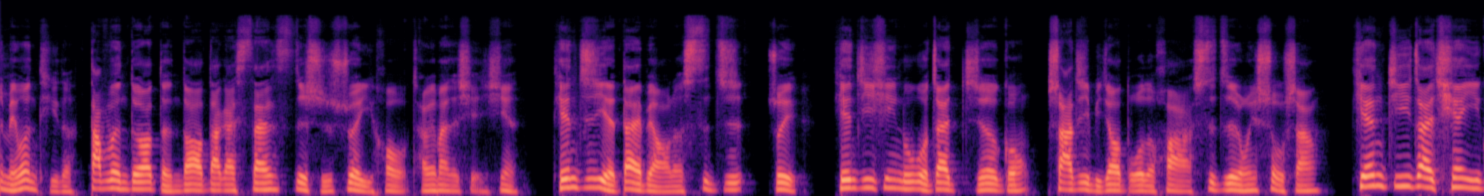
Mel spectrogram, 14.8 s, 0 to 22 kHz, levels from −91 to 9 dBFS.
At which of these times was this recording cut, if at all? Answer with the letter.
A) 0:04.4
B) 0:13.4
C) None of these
A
